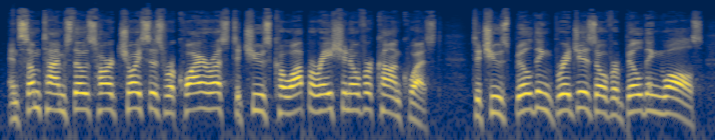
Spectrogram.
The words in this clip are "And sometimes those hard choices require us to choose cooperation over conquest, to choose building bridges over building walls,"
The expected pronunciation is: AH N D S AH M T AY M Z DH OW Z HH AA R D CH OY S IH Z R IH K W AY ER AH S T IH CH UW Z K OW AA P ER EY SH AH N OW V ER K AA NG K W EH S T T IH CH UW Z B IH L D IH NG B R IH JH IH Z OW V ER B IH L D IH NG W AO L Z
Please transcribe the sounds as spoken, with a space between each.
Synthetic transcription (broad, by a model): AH N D S AH M T AY M Z DH OW Z HH AA R D CH OY S IH Z R IH K W AY ER AH S T IH CH UW Z K OW AA P ER EY SH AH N OW V ER K AA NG K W EH S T T IH CH UW Z B IH L D IH NG B R IH JH IH Z OW V ER B IH L D IH NG W AO L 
